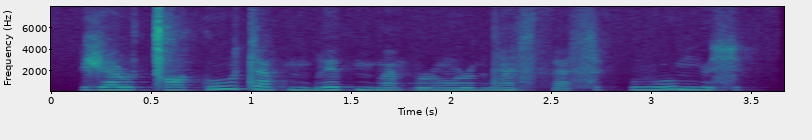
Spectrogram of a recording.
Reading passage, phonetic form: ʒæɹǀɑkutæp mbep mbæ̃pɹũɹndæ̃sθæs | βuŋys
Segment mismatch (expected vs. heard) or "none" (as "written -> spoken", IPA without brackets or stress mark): none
